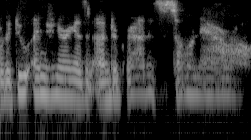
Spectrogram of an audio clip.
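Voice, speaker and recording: The voice is somewhat breathy and quiet, with fairly even intonation. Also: woman. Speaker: parent. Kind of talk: consultation. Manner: quiet, lowered voice; hesitant, halting.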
